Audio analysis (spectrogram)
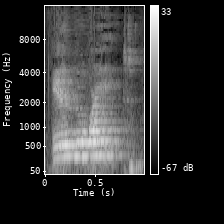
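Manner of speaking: high, loud sermon call; preacher's refrain. Real, not acted. Preacher urging listeners to remember their assignment, emphatic preaching. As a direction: punch it out to the congregation.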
